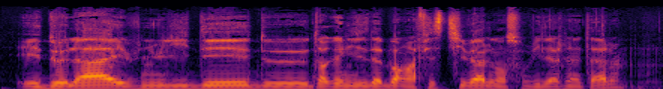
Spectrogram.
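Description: Talking at a fairly quick pace, a man has a medium pitch and a dark, mellow tone. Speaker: electronic musician. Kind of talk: interview. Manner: hesitant, many fillers.

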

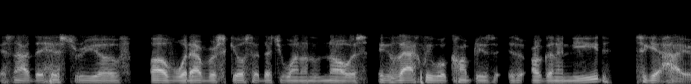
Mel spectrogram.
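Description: A man's very deep, low voice with a Spanish accent at a fairly quick pace. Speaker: tech startup founder. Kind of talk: podcast interview.

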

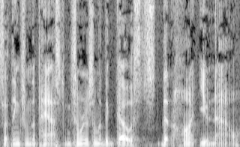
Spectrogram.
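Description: A man's voice with vocal fry. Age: 40s. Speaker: podcast host. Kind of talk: casual interview. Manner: halting, many fillers and repeats.

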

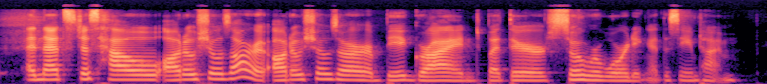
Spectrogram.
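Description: In an ordinary speaking voice with a Canadian accent, a woman talks with hardly any pauses, ordinary pitch variation and big swings in loudness against a quiet background. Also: medium pitch for a woman, moderate pace. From Canada, Toronto area (Markham). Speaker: automotive journalist and editor. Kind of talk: casual interview chat.

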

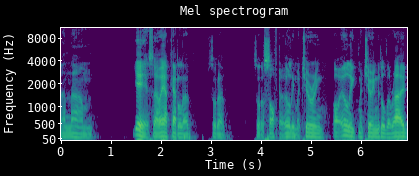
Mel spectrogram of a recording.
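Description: A man with a rural Australian accent speaks at a moderate pace with long, frequent pauses, his fairly low voice on a very clean recording with a silent background. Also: ordinary pitch variation. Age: 60s. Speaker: cattle stud owner and farmer. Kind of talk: casual interview chat. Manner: halting, repeats words.

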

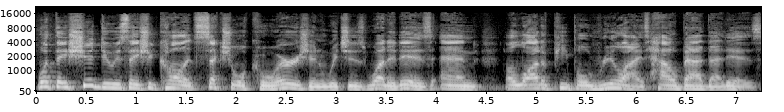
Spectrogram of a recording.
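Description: An unremarkable speaking voice from a man, fairly high in pitch, with ordinary pitch variation, a moderate pace and hardly any pauses. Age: 30s. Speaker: podcast co-host. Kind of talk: casual chat.

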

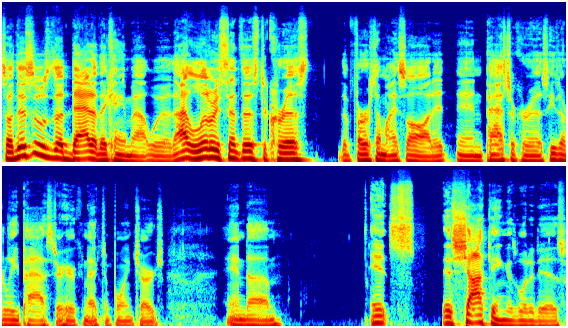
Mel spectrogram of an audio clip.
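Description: A man's fairly low-pitched, a normal speaking voice, quick-paced and with lively intonation. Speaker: pastor. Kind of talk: casual chat.

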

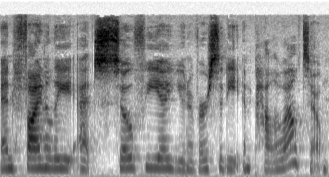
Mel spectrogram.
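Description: A somewhat breathy woman's voice of medium pitch. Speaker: podcast host and author. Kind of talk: interview.

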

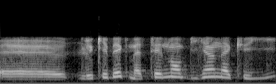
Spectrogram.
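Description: Here a man talks with ordinary pitch variation. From France (Brittany). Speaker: entrepreneur. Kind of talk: radio interview. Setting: phone call. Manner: halting, many repetitions.

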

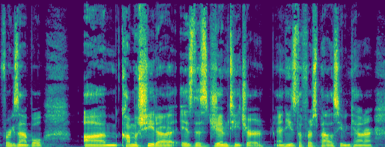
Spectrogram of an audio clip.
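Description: With an American accent, a man talks at a fairly quick pace in an ordinary speaking voice of medium pitch, on a very clean recording with a silent background. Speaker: podcast host, gamer. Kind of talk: casual solo podcast monologue. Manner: informal with frequent fillers.

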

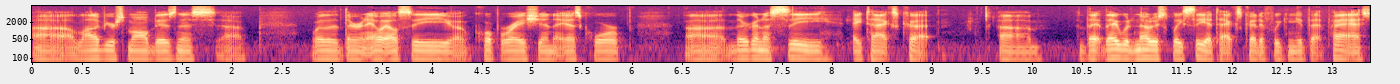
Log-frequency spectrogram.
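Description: Speaking in a West Tennessee accent, a man delivers his words at a moderate pace with a very deep, low pitch and monotone, flat intonation. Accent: Southern US (West Tennessee). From Tennessee (Shelby and Fayette counties, near Memphis). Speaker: state politician. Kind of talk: interview.

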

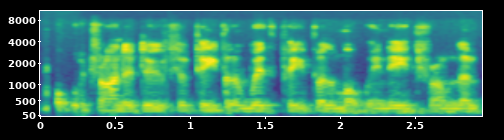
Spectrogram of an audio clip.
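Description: This man has a British accent and a very deep, low pitch. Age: 60s. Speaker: construction company chief executive. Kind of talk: interview, casual chat.

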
